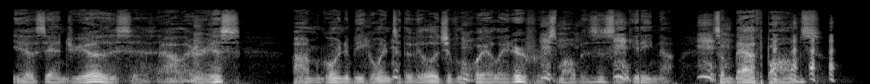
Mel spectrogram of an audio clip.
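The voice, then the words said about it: Smooth cool impersonation of radio host. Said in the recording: “the silky smooth Al ... dying to impersonate you ... The cool, always cool and collective Al there is.”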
